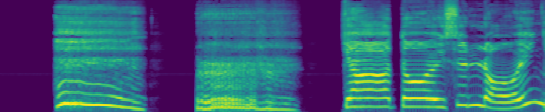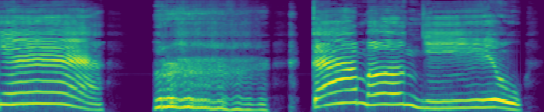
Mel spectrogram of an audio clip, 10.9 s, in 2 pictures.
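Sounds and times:
voice imitating a woman moaning contentedly in her sleep: 0.6 - 3.0, 7.0 - 8.4
speech: 2.0 - 10.8.

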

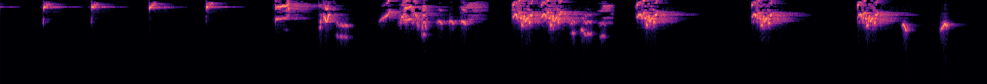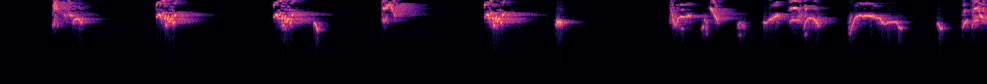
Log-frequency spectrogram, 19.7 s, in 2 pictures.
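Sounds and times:
Eurasian tree sparrow fighting song chirps: 0.0 - 6.8, 7.5 - 8.0, 10.4 - 10.8, 11.4 - 11.9, 12.6 - 14.1, 14.7 - 15.7, 16.6 - 19.7.

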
